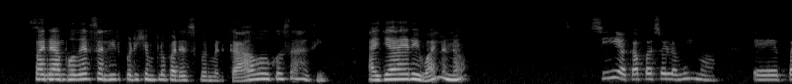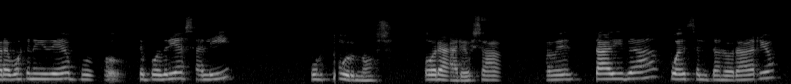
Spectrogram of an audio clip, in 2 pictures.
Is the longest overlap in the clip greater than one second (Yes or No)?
No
